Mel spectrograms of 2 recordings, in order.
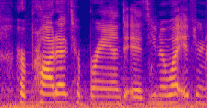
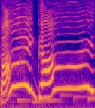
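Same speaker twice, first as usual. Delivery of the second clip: put-on very high Valley girl voice, guys stretched; 5 dB louder than usual. Describing how a valley girl talks, imitating her: super high-pitched valley girl voice. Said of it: "like just super high pitch".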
